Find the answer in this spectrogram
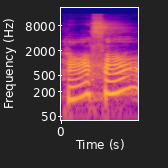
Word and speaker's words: casa: stellen wir folgendes fest Kasa da ist ein einfaches s zwischen Vokalen das wird wenn man richtig Standard italienisch aus Mittel und Süditalien anschaut ja das wird tatsächlich stimmlos aus gesprochen la casasa heißt es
